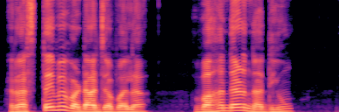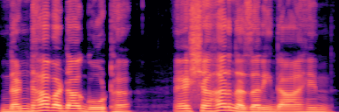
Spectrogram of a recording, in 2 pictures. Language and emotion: Sindhi, neutral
